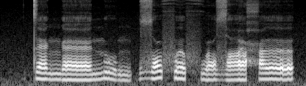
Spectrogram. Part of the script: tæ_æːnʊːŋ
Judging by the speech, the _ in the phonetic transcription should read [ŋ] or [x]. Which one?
ŋ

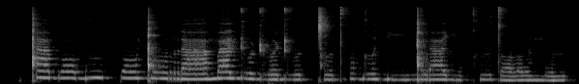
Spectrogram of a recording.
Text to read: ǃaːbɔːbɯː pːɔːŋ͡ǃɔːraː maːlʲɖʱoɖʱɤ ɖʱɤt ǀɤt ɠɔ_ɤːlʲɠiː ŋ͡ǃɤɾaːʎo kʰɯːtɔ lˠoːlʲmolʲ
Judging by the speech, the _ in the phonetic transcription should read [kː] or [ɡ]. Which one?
ɡ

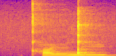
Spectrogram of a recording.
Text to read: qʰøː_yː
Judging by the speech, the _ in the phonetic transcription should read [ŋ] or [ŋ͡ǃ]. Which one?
ŋ͡ǃ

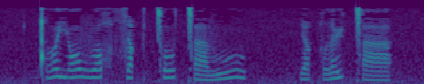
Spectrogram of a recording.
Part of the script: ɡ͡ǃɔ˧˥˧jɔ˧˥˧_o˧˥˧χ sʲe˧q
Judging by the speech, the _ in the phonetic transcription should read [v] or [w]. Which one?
v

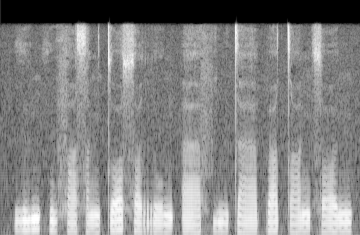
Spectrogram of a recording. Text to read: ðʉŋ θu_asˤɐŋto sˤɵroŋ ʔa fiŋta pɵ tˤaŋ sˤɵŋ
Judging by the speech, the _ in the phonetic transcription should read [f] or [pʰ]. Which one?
f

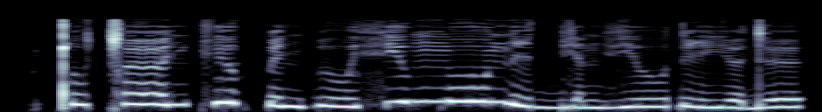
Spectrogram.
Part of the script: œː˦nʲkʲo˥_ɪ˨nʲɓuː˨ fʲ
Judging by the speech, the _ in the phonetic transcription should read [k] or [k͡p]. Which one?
k͡p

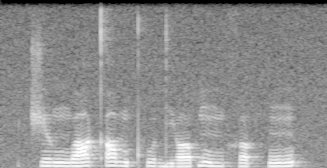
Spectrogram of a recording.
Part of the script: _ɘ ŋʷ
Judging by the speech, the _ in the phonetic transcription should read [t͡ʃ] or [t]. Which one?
t͡ʃ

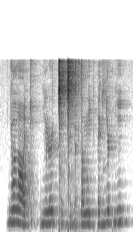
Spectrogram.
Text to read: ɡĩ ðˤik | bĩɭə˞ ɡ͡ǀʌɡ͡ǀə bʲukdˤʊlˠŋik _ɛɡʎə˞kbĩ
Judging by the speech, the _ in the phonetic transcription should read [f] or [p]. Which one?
p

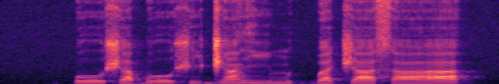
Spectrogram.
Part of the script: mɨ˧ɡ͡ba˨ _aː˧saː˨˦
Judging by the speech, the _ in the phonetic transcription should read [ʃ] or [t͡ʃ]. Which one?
t͡ʃ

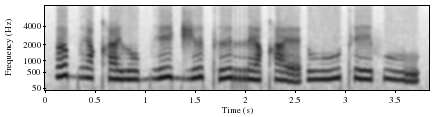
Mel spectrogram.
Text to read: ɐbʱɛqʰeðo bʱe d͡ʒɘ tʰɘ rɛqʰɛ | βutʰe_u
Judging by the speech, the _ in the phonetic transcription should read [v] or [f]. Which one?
f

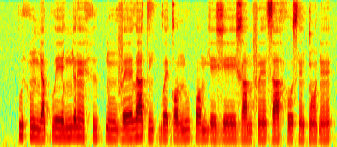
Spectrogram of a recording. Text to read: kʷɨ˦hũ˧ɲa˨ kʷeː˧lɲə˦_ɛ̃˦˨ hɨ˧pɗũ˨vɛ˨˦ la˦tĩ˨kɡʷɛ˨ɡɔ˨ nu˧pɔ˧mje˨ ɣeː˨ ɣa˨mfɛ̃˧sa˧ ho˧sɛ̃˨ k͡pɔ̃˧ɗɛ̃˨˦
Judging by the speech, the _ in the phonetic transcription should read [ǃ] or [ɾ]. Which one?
ɾ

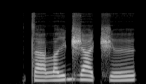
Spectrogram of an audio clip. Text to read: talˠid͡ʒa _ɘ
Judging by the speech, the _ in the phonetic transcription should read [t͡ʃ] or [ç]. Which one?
t͡ʃ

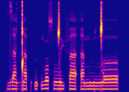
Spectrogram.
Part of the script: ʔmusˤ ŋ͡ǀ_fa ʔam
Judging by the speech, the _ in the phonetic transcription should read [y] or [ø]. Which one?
y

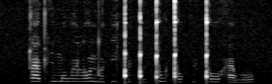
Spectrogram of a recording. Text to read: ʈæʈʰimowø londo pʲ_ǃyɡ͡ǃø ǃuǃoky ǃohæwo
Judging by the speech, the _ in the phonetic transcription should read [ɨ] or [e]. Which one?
e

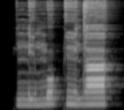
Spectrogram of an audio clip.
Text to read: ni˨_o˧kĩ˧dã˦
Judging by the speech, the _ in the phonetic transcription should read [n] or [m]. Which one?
m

